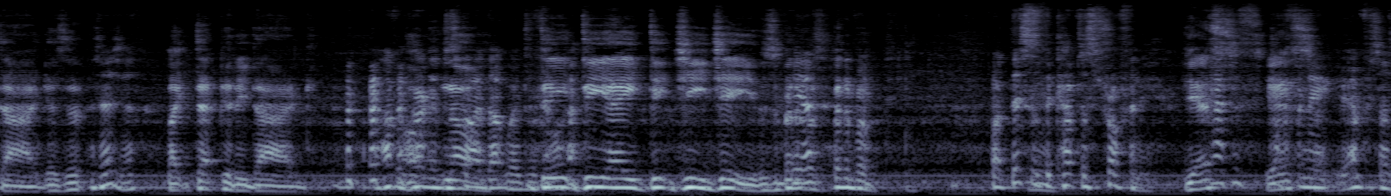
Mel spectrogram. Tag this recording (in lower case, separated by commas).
speech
